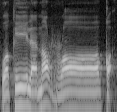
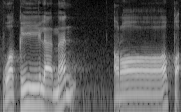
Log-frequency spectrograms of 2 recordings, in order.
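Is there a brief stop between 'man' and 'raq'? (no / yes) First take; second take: no; yes. First: The n merges into r with no stop. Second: A brief stop without breath comes before raq. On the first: The speaker calls it wrong. "Tak boleh kita baca" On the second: The speaker calls it right. "Berhenti seketika uh, tanpa menarik nafas"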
